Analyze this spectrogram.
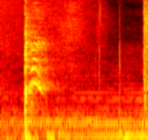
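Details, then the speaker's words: Adult streamer during a breathing exercise gives a single sharp cough over steady background music, followed by faint breathy noises; cough. "You hear that cough? Oh baby, need some fresh air."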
